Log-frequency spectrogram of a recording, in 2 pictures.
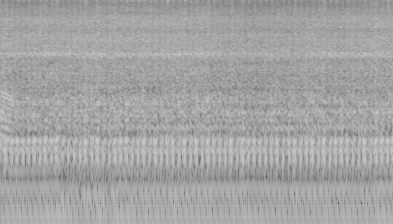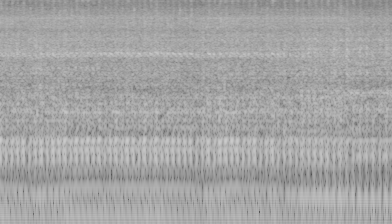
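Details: Honda CBR motorcycle, clip from before the float needles were changed: lumpy idle whose beat keeps stumbling and surging, never smooth; rough idle, cause suspected, not confirmed.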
